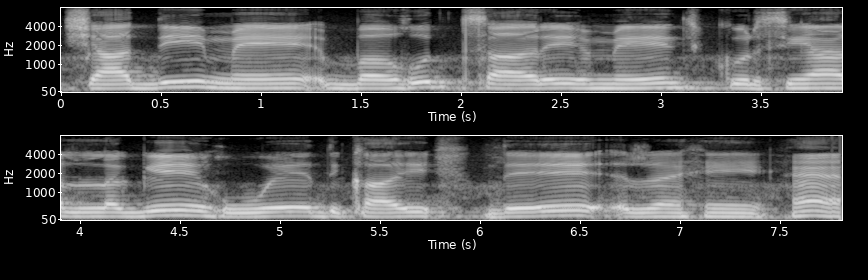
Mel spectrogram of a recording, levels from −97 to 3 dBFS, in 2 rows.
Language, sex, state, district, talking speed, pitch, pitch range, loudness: Hindi, male, Punjab, Fazilka, 90 wpm, 150 Hz, 145-160 Hz, -15 LUFS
